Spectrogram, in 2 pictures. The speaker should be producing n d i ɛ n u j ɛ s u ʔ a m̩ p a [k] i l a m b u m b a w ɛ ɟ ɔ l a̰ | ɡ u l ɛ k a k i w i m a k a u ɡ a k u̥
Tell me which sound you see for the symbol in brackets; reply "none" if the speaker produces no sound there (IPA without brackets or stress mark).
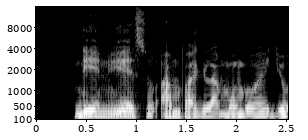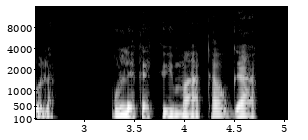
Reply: ɡ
